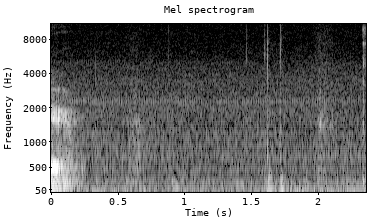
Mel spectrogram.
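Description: A few faint clicks of a computer keyboard as code is typed, coming about a second and a half in.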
